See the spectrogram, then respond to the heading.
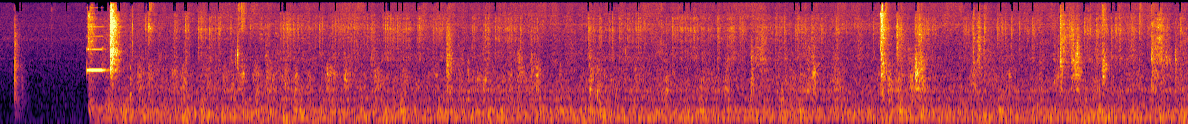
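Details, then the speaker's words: Whirlpool Duet dryer after fix of a stuck idle pulley (oiled shaft as temporary repair): starts and settles into a smooth, steady hum and tumble; loud squeaking and grinding gone, normal operation. "No more loud squeaking and grinding noise. It's gone."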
